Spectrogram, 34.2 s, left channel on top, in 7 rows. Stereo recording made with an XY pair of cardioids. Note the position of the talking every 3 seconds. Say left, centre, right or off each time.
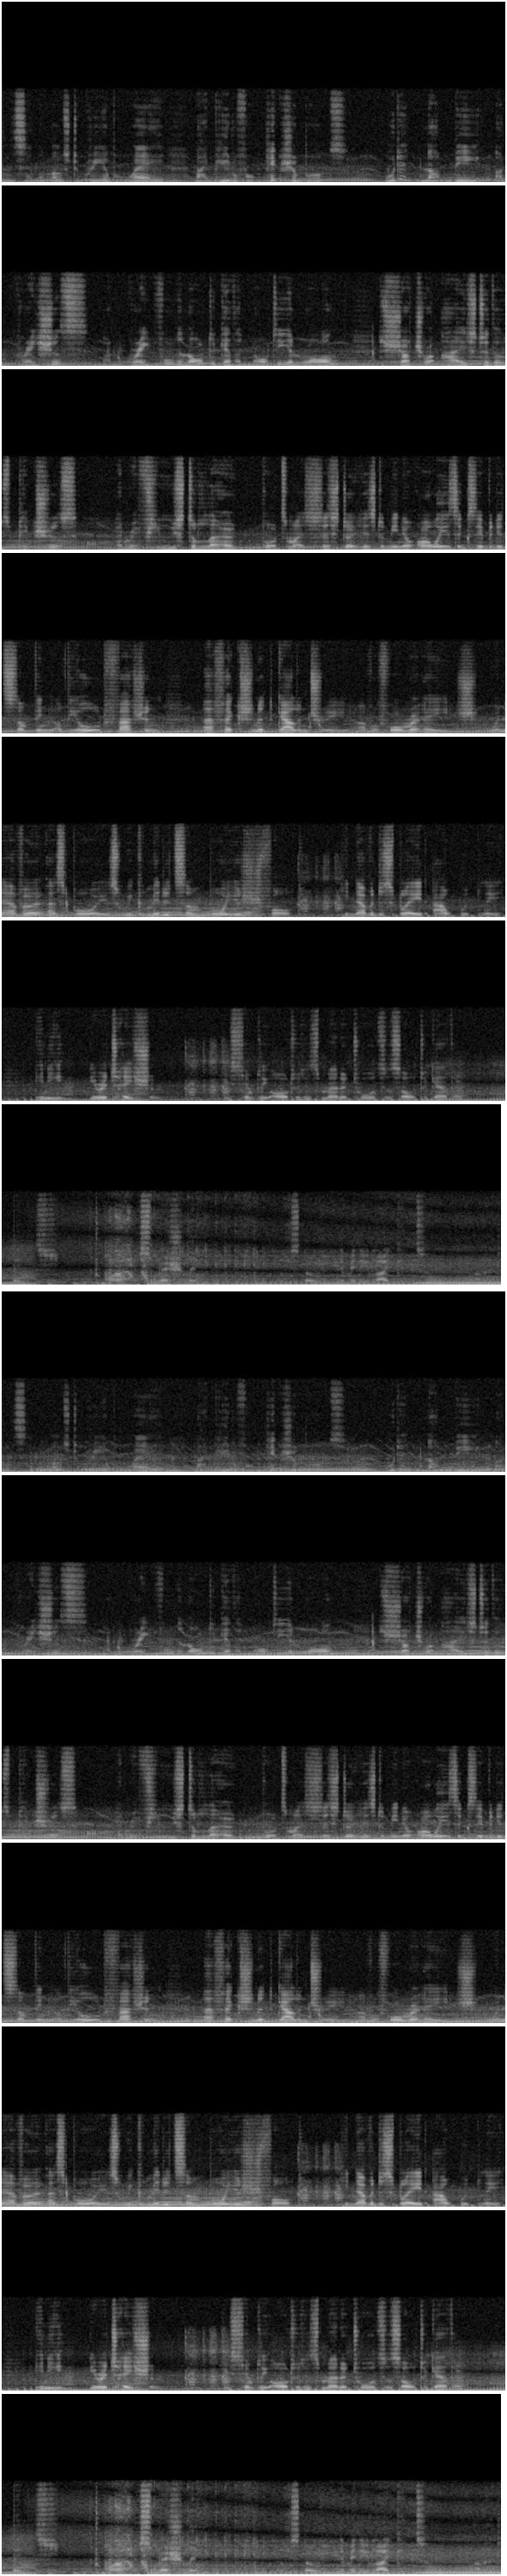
left, left, left, left, left, centre, centre, right, right, right, right, right.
